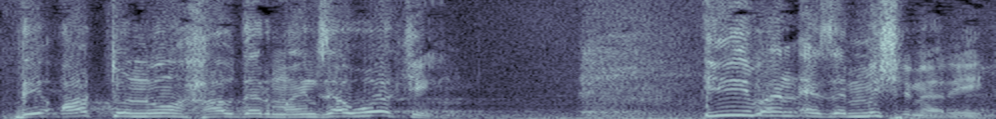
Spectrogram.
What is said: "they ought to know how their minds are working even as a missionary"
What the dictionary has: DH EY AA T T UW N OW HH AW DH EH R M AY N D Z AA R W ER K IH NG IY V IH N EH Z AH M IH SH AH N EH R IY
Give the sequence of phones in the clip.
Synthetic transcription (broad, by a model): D EY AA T T UW N OW HH AW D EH R M AY N D Z AA R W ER K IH NG IY V IH N EH Z AH M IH SH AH N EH R IY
